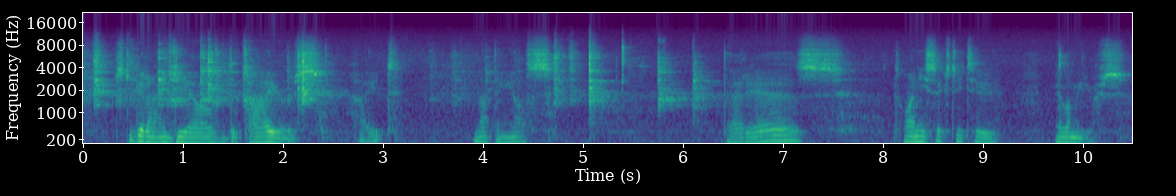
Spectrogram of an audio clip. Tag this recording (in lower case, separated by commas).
inside a small room, speech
